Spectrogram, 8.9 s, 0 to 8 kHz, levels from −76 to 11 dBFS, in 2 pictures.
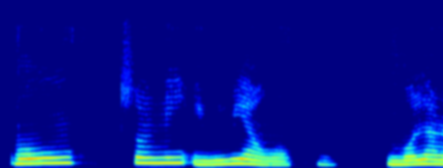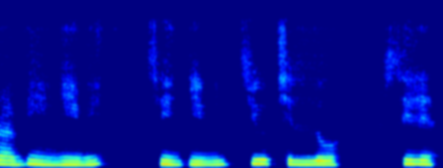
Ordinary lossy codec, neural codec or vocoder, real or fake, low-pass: none; codec, 24 kHz, 0.5 kbps, DualCodec; fake; 7.2 kHz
